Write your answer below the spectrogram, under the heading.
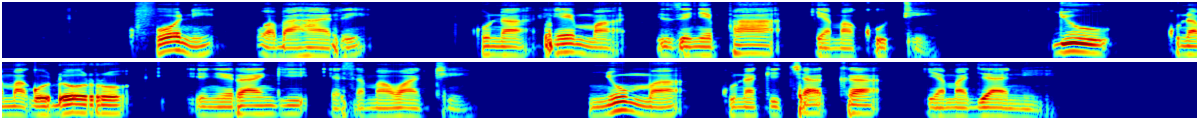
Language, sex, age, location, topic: Swahili, male, 25-35, Mombasa, government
